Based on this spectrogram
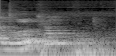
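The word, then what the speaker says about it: λύτρον: Essa palavra que é o grego, a pronúncia dela é lutron.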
